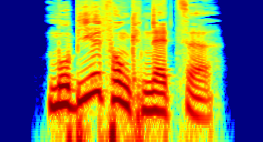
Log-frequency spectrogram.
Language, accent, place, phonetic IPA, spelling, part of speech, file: German, Germany, Berlin, [moˈbiːlfʊŋkˌnɛt͡sə], Mobilfunknetze, noun, De-Mobilfunknetze.ogg
- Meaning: nominative/accusative/genitive plural of Mobilfunknetz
